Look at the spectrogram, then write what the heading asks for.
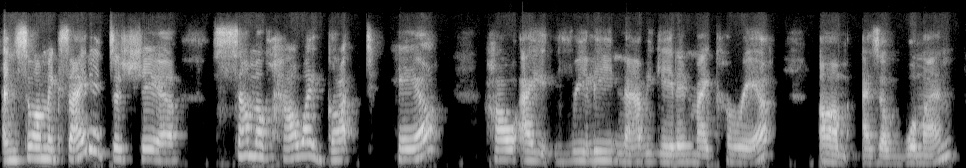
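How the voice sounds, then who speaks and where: A middle-aged woman from Trinidad and Tobago, an aerospace engineer giving an online talk in an earnest, measured way with frequent fillers. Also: medium pitch, darkish tone. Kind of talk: online talk answering audience questions.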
